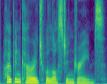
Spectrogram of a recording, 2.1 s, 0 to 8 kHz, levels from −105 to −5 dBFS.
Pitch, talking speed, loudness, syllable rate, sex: 180 Hz, 195 wpm, -17 LUFS, 4.8 syllables/s, female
